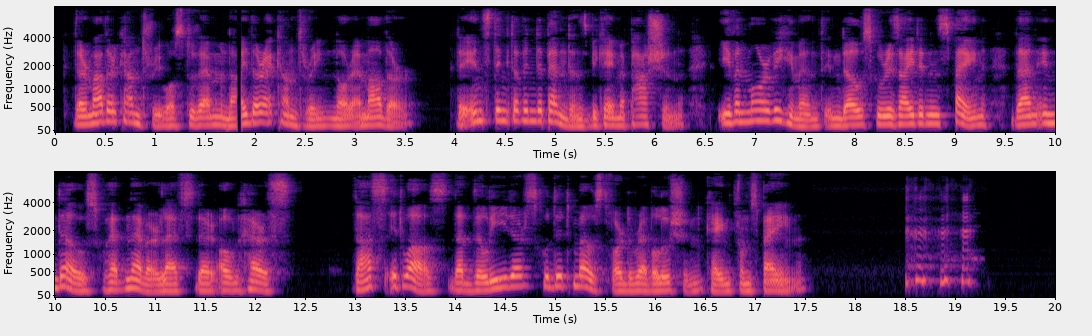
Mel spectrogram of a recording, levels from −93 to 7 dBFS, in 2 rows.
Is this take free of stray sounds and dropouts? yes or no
no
